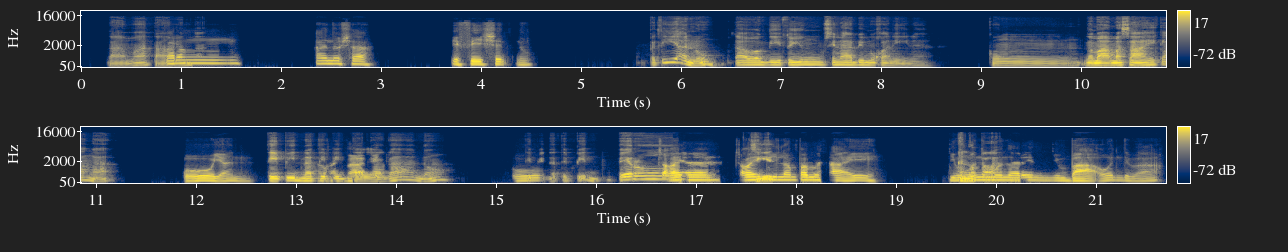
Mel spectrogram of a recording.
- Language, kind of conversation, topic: Filipino, unstructured, Paano nagbago ang paraan ng pag-aaral dahil sa mga plataporma sa internet para sa pagkatuto?
- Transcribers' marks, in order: tapping; other background noise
